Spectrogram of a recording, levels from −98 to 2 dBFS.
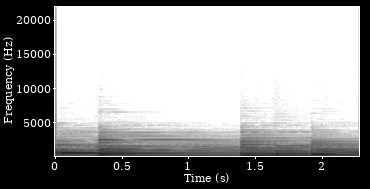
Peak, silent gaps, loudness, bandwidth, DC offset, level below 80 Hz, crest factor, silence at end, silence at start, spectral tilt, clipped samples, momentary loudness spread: -6 dBFS; none; -21 LUFS; 4.2 kHz; under 0.1%; -40 dBFS; 14 dB; 0 s; 0 s; -12 dB/octave; under 0.1%; 10 LU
